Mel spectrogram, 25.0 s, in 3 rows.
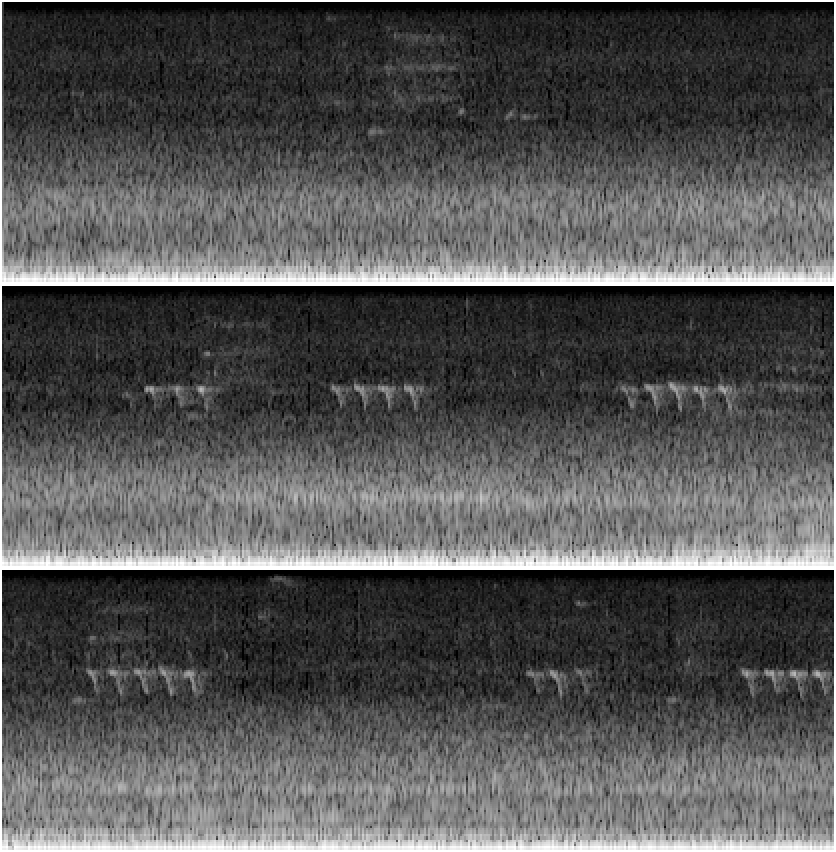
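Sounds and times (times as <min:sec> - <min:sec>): low background rumble: 0:00.0 - 0:24.9
bird chirping: 0:03.2 - 0:05.6, 0:08.2 - 0:20.4, 0:21.1 - 0:24.9.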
